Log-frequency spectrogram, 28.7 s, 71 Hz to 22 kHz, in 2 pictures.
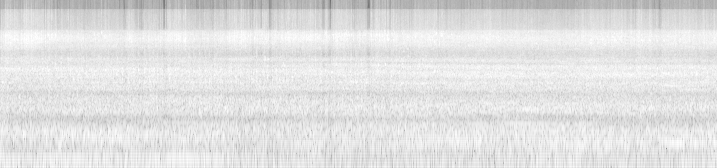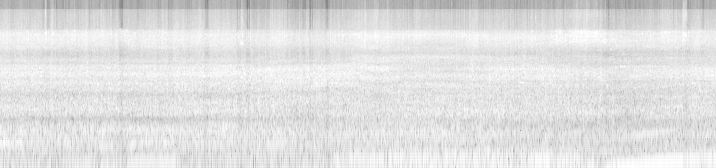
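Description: Shantui SD16E crawler bulldozer's diesel engine running steadily under load as the dozer pushes and spreads soil. The low engine note shifts near the end.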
